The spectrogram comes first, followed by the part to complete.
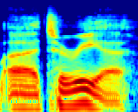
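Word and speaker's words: Tarea: first email is from Turia which I'm not understand pronounced like homework in Spanish okay that's right okay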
